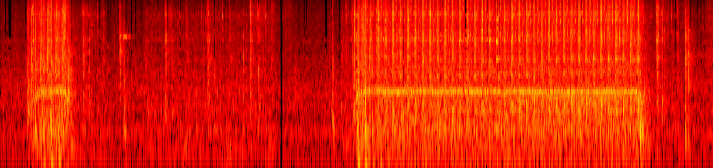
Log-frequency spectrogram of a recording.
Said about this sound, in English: we'll start here at the top and we're going to sew. Now here, I don't know if you have to, but I do a back stitch.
